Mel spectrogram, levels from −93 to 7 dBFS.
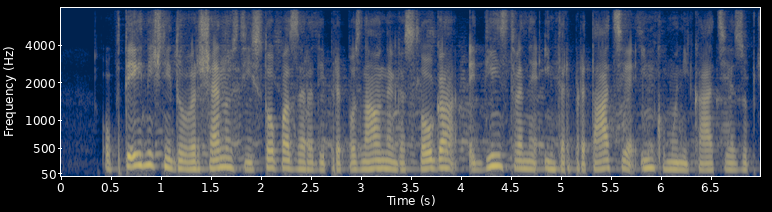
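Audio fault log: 0.95–6.92 s, feedback echo between two devices: the speech returns at a steady interval of roughly a fifth of a second, reaching about 18 dB below the direct level, with a thin, ringing colour. A second device in the same room is replaying this call, and its output is picked up again by the original microphone. That microphone's echo canceller only models its own loudspeaker, so this path passes through uncancelled. The echo, like the direct sound, stops at 8 kHz, which fits a wideband G.722 call path.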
